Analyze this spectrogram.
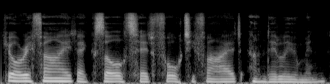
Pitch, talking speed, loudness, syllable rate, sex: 130 Hz, 90 wpm, -20 LUFS, 4.4 syllables/s, male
